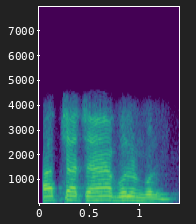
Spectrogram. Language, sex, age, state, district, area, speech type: Bengali, male, 18-30, West Bengal, Howrah, urban, conversation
